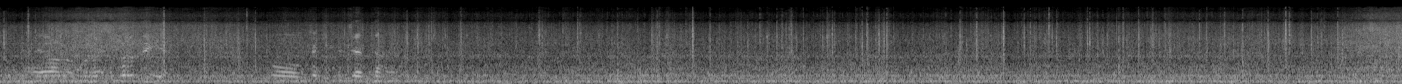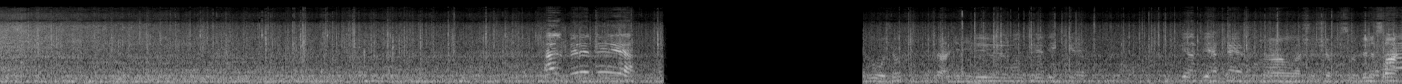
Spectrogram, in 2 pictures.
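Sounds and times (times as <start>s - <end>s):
heavy rain hissing: 0.0s - 20.3s
hailstones ticking: 0.0s - 20.7s, 22.7s - 28.0s.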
